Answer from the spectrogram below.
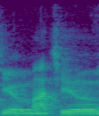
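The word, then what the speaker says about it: Macchio: Machio.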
